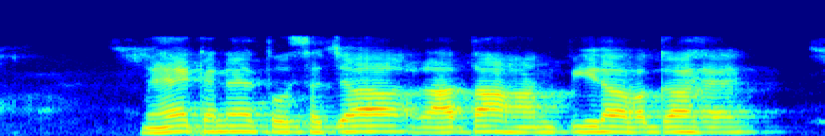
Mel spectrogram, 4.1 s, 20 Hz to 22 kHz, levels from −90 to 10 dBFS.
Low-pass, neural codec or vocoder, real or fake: 7.2 kHz; codec, 16 kHz, 2 kbps, FunCodec, trained on Chinese and English, 25 frames a second; fake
